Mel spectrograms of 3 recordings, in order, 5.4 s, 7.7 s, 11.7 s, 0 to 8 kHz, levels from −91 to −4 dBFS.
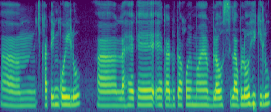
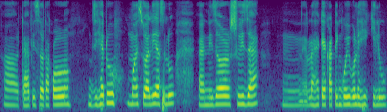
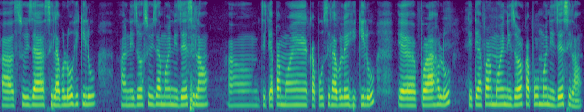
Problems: none marked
